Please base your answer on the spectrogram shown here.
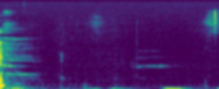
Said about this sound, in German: Hier wird aber gerade richtiges Katzenkonzert gesungen.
